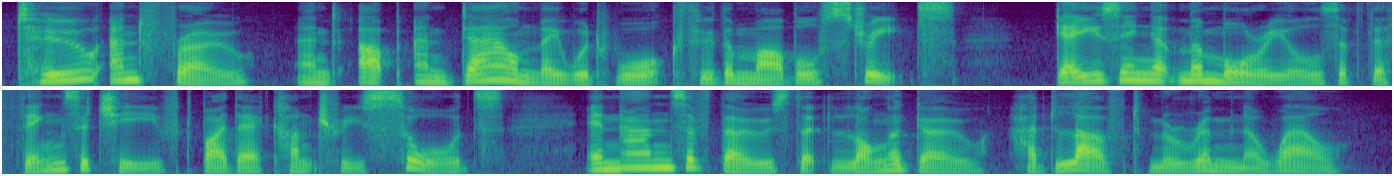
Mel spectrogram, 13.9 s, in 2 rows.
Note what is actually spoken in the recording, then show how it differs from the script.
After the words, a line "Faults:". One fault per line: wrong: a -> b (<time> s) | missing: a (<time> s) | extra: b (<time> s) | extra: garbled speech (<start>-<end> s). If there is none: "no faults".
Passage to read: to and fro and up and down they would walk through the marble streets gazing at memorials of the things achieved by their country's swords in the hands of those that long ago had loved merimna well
to and fro and up and down they would walk through the marble streets gazing at memorials of the things achieved by their country's swords in hands of those that long ago had loved merimna well
Faults:
missing: the (10.0 s)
